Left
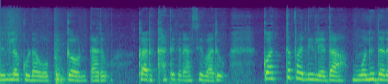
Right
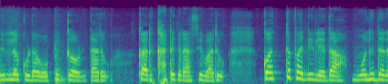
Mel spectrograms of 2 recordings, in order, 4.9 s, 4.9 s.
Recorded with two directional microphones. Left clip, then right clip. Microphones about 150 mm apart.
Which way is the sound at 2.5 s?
35° right (ahead or behind).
